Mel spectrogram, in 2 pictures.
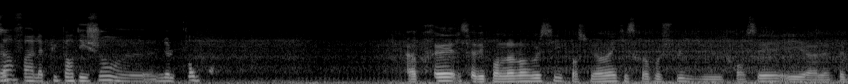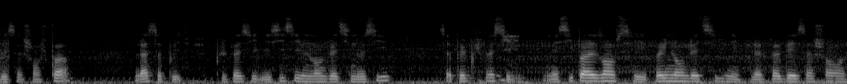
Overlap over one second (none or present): none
